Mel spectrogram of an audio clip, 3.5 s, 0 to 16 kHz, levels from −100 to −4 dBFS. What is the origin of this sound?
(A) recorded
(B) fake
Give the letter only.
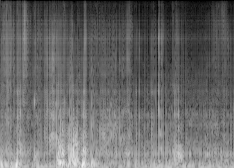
B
